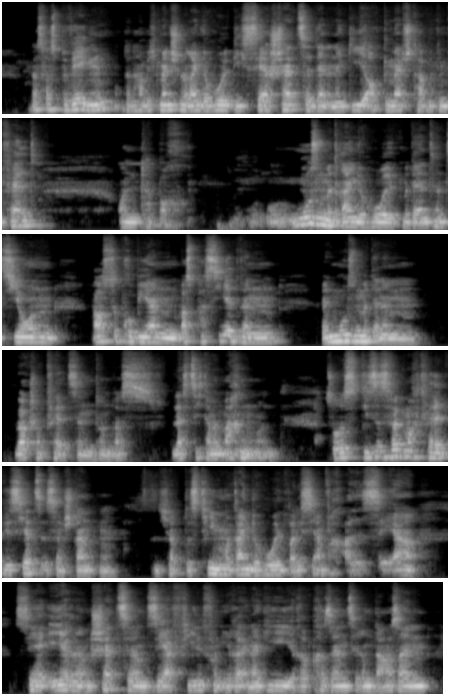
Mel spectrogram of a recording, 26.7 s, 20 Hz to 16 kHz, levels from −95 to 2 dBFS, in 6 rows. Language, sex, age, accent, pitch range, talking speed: German, male, 20-39, German, 110-130 Hz, 185 wpm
